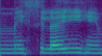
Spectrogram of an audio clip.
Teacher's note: میم ساکن کے بعد میم ادغام کر رہے ہیں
